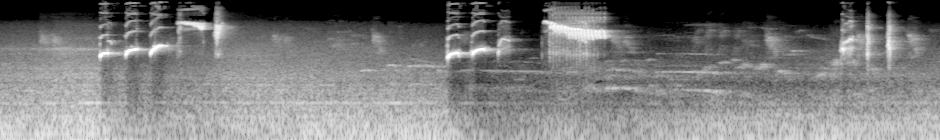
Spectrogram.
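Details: Orange-headed thrush performing as a master bird for contest training: short bursts of looping, upswept whistles separated by long quiet gaps, with one loud hissing, descending phrase in the middle.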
